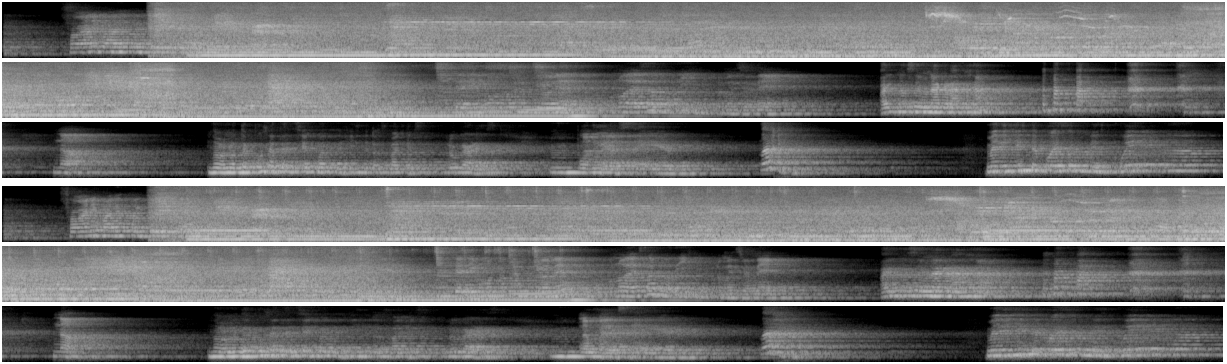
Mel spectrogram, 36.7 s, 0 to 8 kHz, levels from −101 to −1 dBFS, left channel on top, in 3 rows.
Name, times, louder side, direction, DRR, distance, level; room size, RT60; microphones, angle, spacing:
voice 1, 0.6-2.1 10.6-13.1 13.6-16.3 16.6-17.9 18.3-20.0 24.0-24.1 25.0-25.2 30.2-31.0, right 1 dB, 40° right, -3 dB, 1.0 m, -37 dB
sound 1, 1.4-15.9, left 1 dB, 15° left, 0.8 m, -30 dB
sound 2, 1.8-17.8, equal, 70° right, 0.8 m, -32 dB
sound 3, 6.3-14.1, left 5 dB, 45° left, 0.4 m, -32 dB
voice 2, 6.8-9.1 9.7-10.4 10.7-11.8 12.2-12.4 21.0-22.1 22.6-23.2 23.5-23.7 24.0-24.5 26.5-29.4 29.9-31.3 32.0-32.4 34.3-36.4, left 1 dB, 80° left, -1 dB, 1.1 m, -37 dB
8.7 x 3.6 x 4.7 m, 2.6 s
head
